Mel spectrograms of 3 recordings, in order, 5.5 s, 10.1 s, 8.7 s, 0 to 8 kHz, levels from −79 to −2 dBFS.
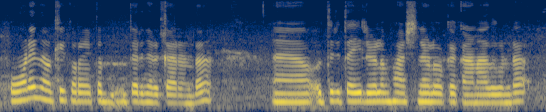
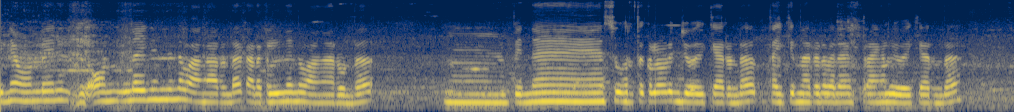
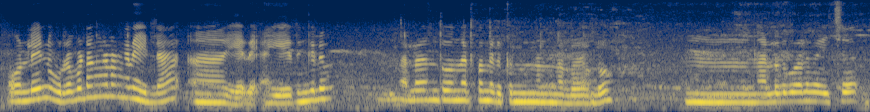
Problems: constant background noise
